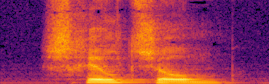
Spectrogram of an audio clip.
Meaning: bordure
- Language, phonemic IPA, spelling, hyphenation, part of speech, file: Dutch, /ˈsxɪlt.soːm/, schildzoom, schild‧zoom, noun, Nl-schildzoom.ogg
